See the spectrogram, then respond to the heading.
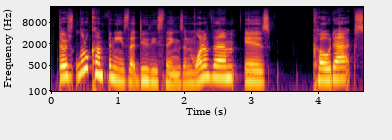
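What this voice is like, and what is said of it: Hoarse, sore-throat voice. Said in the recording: “I have a sore throat because I'm just sick”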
